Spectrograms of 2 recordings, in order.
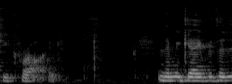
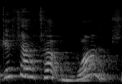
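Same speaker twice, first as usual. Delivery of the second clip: much higher, slow and stern order; sharp command; 11 semitones higher, 3 dB louder, slower than usual. Acted. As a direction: lay down the law to a naughty sister. Older sister commanding.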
